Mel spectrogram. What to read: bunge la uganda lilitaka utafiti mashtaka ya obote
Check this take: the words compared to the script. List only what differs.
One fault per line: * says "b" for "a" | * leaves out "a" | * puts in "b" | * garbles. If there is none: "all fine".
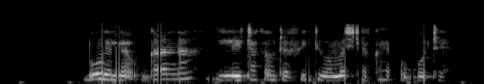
* puts in "wa"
